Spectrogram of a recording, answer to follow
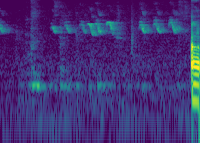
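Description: A quick run of short, high chirps in the background, like a bird calling over and over, starting about half a second in and going on for over a second.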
